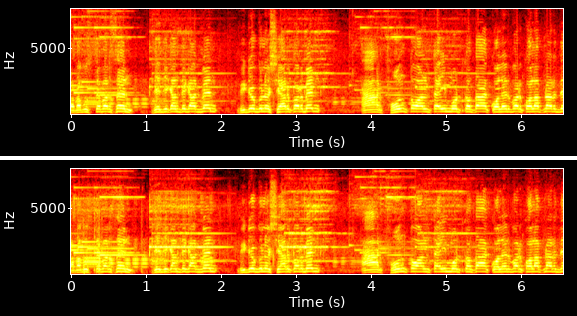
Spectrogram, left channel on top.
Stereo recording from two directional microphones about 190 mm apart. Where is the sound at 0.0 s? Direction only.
30° right (ahead or behind).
